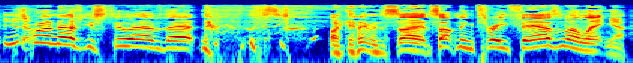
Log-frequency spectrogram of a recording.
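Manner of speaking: lightly hammed Australian bloke; mock Aussie bloke. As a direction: ham up an ocker mate through laughs. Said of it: "improvising Aussie comment".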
